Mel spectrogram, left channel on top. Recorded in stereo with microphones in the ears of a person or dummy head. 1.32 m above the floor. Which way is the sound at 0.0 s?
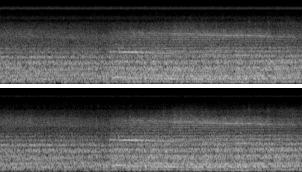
5° right (ahead or behind).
